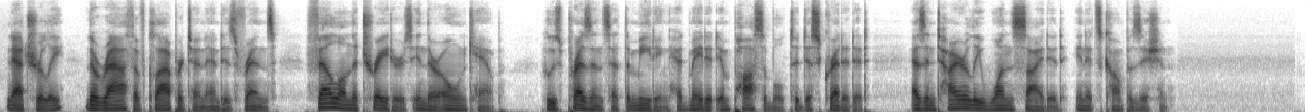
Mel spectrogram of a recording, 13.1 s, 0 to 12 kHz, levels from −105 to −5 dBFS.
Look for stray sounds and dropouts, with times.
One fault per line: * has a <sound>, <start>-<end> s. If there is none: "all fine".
all fine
